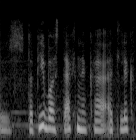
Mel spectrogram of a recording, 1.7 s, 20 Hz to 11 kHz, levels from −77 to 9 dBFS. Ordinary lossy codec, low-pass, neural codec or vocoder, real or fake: MP3, 48 kbps; 7.2 kHz; none; real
